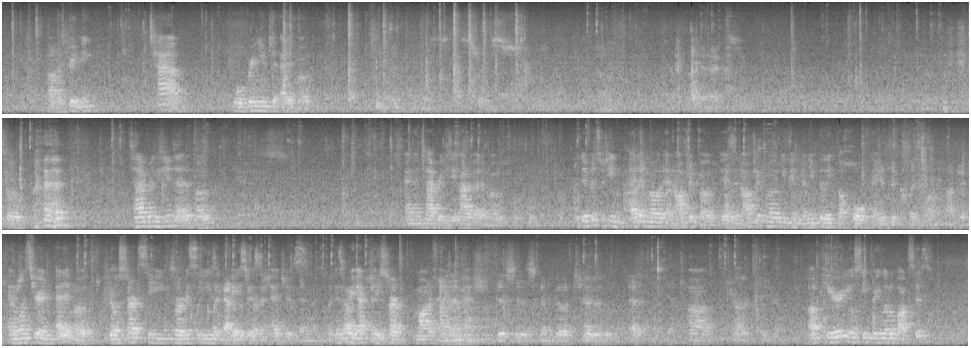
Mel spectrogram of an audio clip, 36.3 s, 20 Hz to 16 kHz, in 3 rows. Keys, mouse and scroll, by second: 2.6 Tab, 12.1 Tab, 13.5 Tab, 16.1 a, 17.9 Tab, 18.5 middle click, 21.7 g, 23.3 right click, 25.0 Tab, 26.0 middle click, 30.5 middle click.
